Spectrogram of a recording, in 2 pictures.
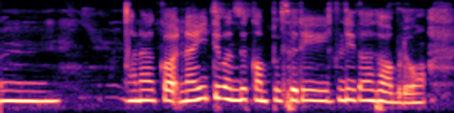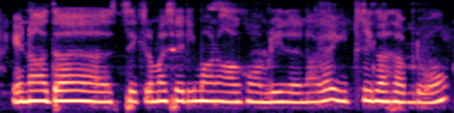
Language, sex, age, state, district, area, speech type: Tamil, female, 30-45, Tamil Nadu, Cuddalore, rural, spontaneous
